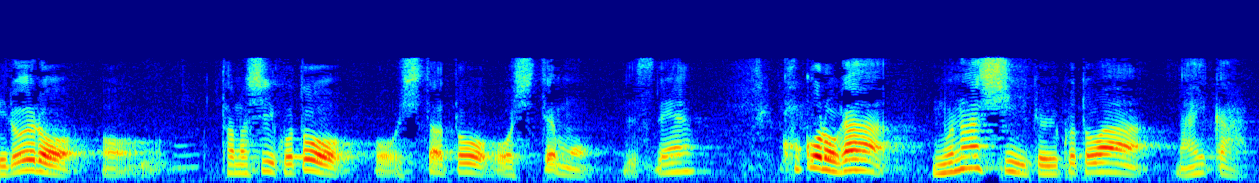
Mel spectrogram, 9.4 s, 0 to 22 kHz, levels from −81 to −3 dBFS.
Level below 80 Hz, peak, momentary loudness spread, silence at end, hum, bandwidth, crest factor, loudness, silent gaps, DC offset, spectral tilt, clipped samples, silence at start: -64 dBFS; -2 dBFS; 17 LU; 0.1 s; none; 7.2 kHz; 22 dB; -22 LUFS; none; under 0.1%; -5 dB/octave; under 0.1%; 0 s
